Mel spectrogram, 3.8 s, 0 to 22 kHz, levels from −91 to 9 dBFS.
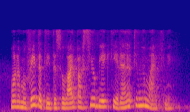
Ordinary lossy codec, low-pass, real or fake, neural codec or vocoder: none; 7.2 kHz; fake; codec, 16 kHz, 1.1 kbps, Voila-Tokenizer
